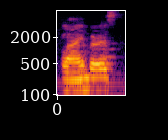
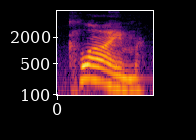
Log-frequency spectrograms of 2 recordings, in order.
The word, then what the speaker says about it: climb: Finland's, and yes, to climb. Actually, what I'm going to do is the B here is completely silent. We do not pronounce the B.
